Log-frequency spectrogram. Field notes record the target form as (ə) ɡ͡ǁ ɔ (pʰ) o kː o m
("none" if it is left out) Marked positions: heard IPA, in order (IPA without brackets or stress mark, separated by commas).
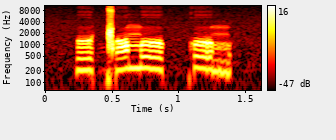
ʊ, m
